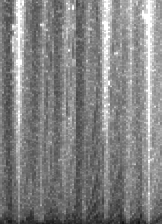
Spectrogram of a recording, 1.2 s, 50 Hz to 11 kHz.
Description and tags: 92bpm QLD-SKQQL Scratchin Like The Koala - 004 yeah right
turntable, hardcore, dj, djing, scratch, loop, cut, beat, scratching, turntablism, old-school, record-scratch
